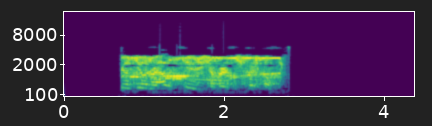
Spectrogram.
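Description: Police radio transmission: one short burst of a voice over the channel, thin and narrow-band, lasting about two seconds and starting and cutting off abruptly as the transmitter is keyed and released.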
